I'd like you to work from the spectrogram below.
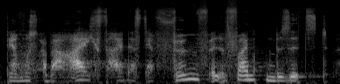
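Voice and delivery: hushed, amazed whisper; awed whisper. Acted. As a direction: whisper it in awe. Awed onlookers whisper together.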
